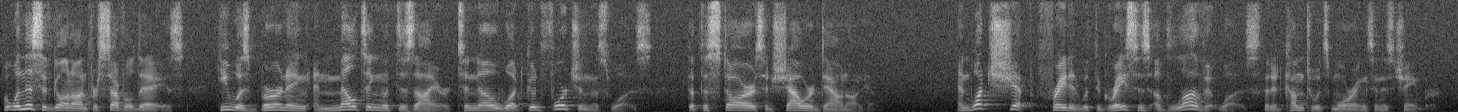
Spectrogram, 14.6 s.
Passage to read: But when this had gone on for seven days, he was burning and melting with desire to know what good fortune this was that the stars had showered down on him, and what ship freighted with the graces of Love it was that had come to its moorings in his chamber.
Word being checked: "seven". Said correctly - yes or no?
no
